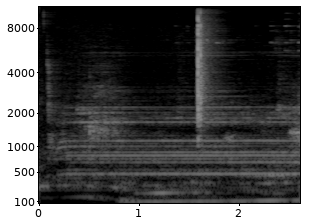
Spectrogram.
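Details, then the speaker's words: Lemax Carpooling tabletop piece, powered on: low steady hum with no moving or clicking sounds, mechanism not moving; owner suspects a bad motor or broken gear. "so it's on you can hear it humming but nothing's moving so I think the motor's probably gone bad or we have a broken gear or something"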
